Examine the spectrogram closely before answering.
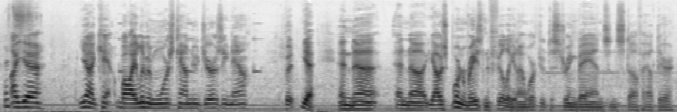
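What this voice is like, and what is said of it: Strong Philadelphia accent. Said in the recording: “Could we tell you're from Philly? Listen to that accent. His accent's even more stronger than Barry's”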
